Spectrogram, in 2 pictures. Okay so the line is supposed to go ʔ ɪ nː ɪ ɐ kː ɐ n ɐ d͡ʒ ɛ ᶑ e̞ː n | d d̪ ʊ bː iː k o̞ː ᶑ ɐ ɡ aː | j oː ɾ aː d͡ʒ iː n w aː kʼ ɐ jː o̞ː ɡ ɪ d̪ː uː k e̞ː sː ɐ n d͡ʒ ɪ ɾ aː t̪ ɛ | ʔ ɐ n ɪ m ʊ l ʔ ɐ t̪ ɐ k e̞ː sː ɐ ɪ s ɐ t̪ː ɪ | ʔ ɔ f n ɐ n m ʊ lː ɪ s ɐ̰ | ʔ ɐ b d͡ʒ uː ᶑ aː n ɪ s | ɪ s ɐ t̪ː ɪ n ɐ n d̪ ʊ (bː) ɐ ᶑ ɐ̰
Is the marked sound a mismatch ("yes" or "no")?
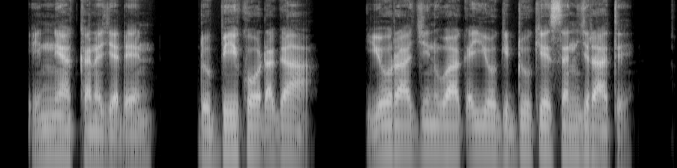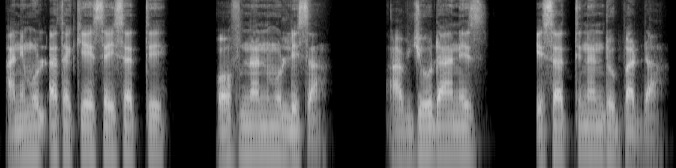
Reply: no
